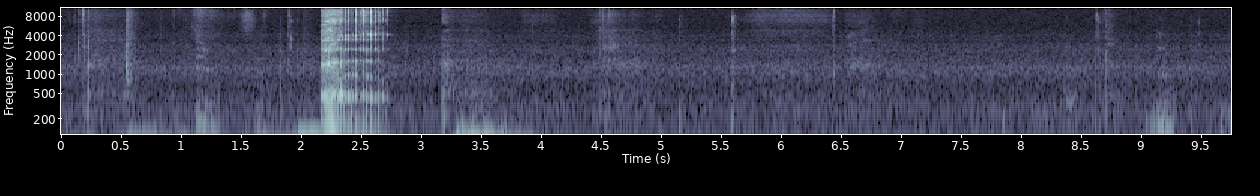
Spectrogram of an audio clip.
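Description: One loud, rough burp followed by a smaller one, then quiet with faint room sounds.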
